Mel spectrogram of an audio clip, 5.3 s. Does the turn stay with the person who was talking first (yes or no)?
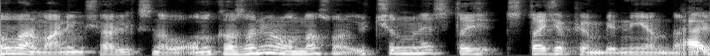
no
